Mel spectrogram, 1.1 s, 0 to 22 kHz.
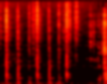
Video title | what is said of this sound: RELAXING REVIEWS - AUKEY SK-S1 Bluetooth Speaker | it feels solid like it sounds solid there's nothing Hollow feeling about it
